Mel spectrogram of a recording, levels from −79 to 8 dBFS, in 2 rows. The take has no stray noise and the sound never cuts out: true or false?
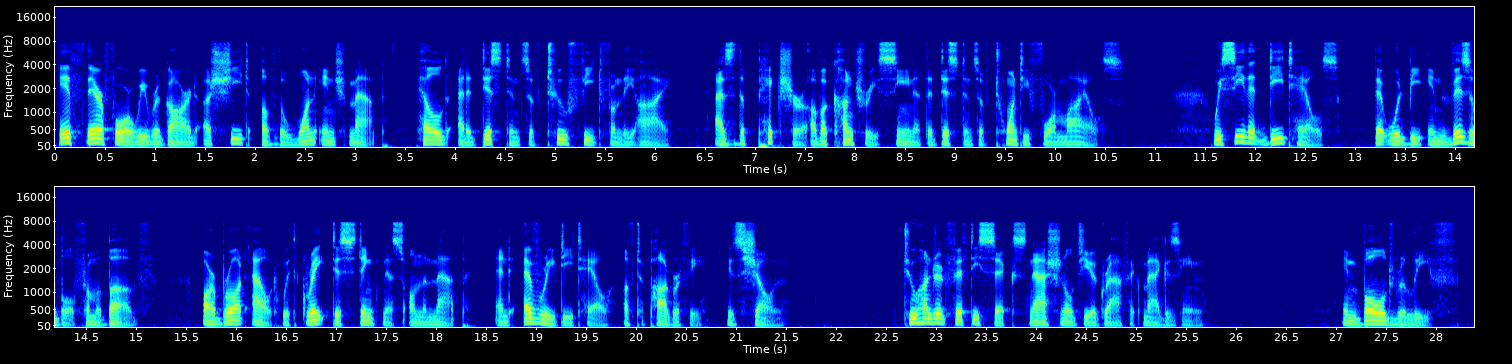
true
